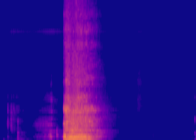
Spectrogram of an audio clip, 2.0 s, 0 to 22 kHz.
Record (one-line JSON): {"cough_length": "2.0 s", "cough_amplitude": 32768, "cough_signal_mean_std_ratio": 0.36, "survey_phase": "beta (2021-08-13 to 2022-03-07)", "age": "45-64", "gender": "Male", "wearing_mask": "No", "symptom_none": true, "smoker_status": "Ex-smoker", "respiratory_condition_asthma": false, "respiratory_condition_other": false, "recruitment_source": "REACT", "submission_delay": "1 day", "covid_test_result": "Negative", "covid_test_method": "RT-qPCR"}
